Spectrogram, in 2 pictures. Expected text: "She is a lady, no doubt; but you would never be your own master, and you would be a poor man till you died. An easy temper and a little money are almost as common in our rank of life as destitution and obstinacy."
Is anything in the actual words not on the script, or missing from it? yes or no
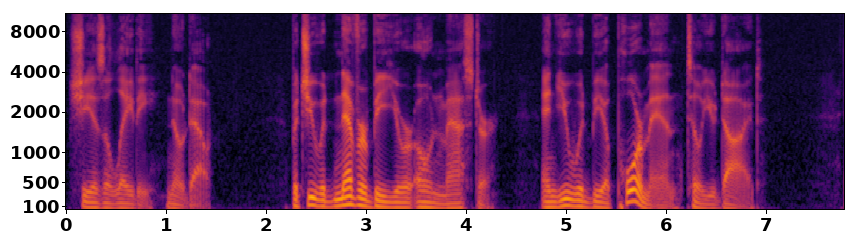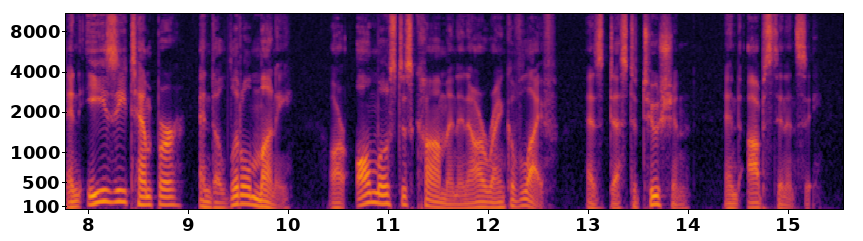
no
